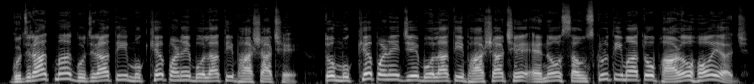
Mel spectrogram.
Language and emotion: Gujarati, neutral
